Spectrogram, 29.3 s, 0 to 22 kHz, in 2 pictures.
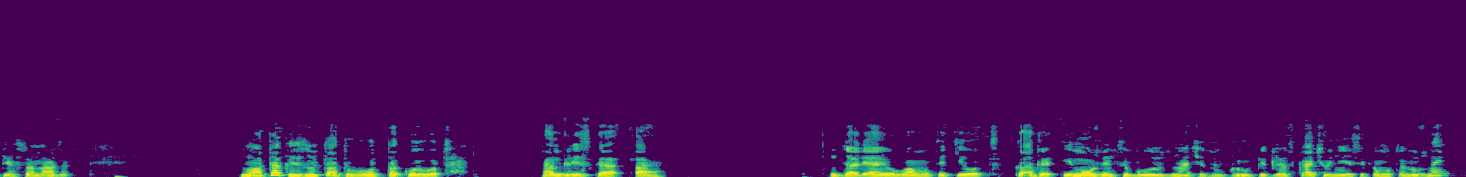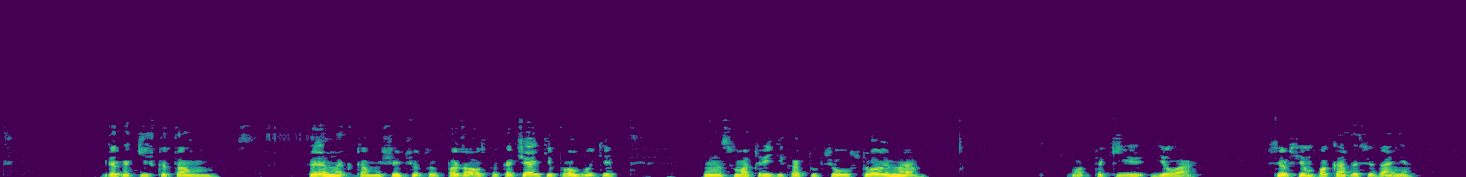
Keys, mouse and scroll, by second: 3.5-4.8 drag, 6.0 a, 8.1 click, 9.8 Delete, 15.7-17.3 drag, 22.6-25.2 middle drag, 26.5-27.5 middle drag.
